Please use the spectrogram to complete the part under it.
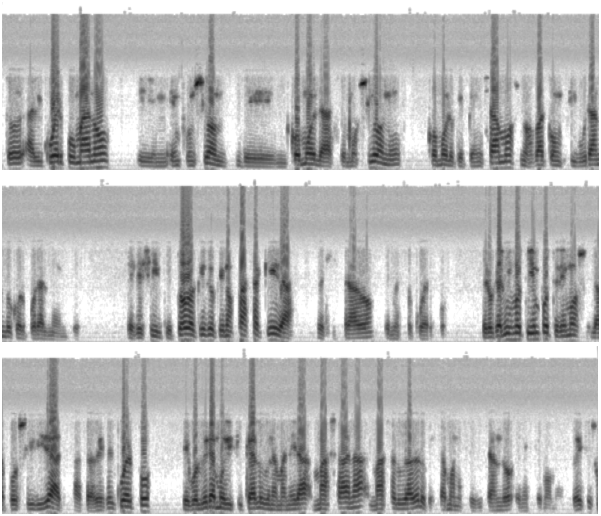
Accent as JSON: {"language": "Spanish", "region": "Mendoza", "country": "Argentina", "tie": "born there", "moved": "as an adult", "said": "Sí, un poco de retorno porque estoy volviendo también a mi provincia. Yo nací aquí en Mendoza, me fui a los 20 años dando vueltas y formándome en distintas líneas. Bueno, y ahora estoy acá"}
